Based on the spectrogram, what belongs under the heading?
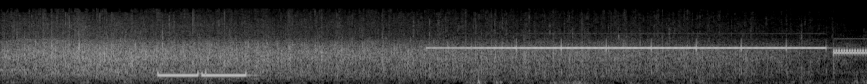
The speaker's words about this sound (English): Please give a warm round of applause to those two guys.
